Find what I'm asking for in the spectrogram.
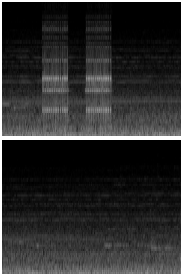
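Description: A phone in the video game Beast of Reincarnation rings twice, two short electronic trills separated by a brief pause, then a quiet low background hum continues with no ringing.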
